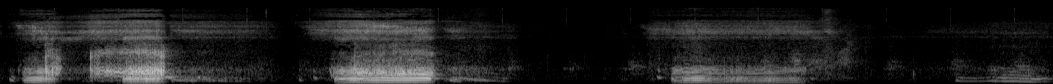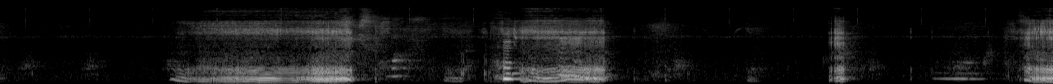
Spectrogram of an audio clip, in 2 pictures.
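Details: Boxer dog snoring while asleep, loud rattling snores in irregular bursts separated by quiet pauses; owner wonders if it is sleep apnea.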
